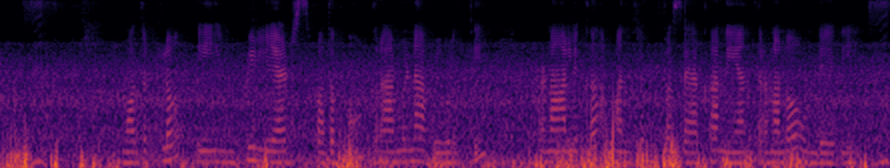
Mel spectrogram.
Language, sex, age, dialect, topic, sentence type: Telugu, male, 18-24, Central/Coastal, banking, statement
